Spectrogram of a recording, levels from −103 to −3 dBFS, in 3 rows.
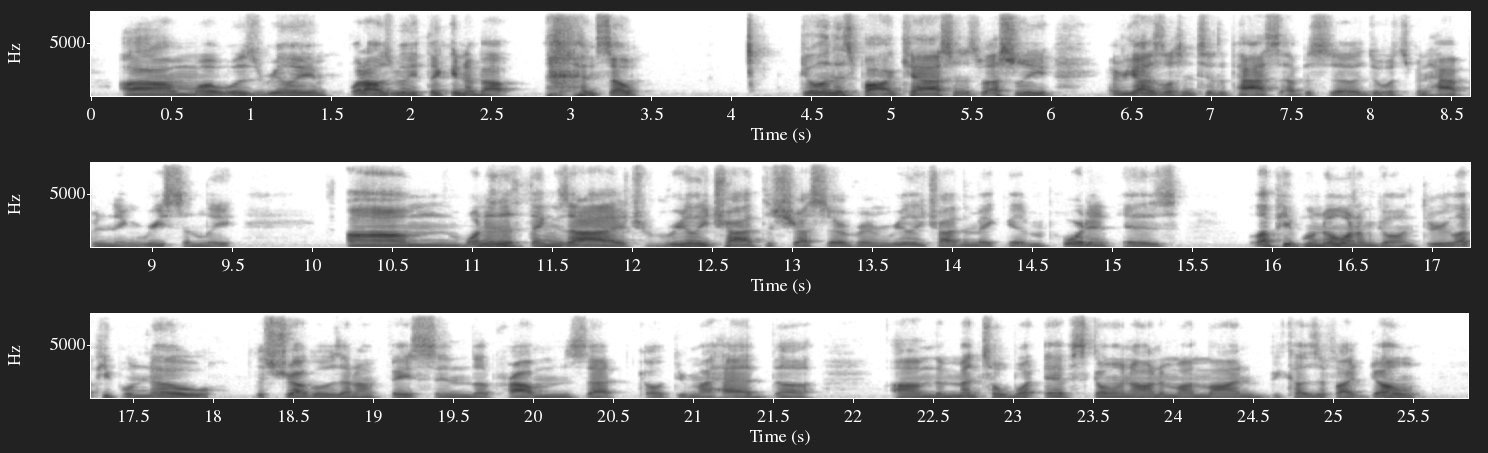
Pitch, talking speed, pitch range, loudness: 105 Hz, 200 wpm, 95-125 Hz, -37 LUFS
